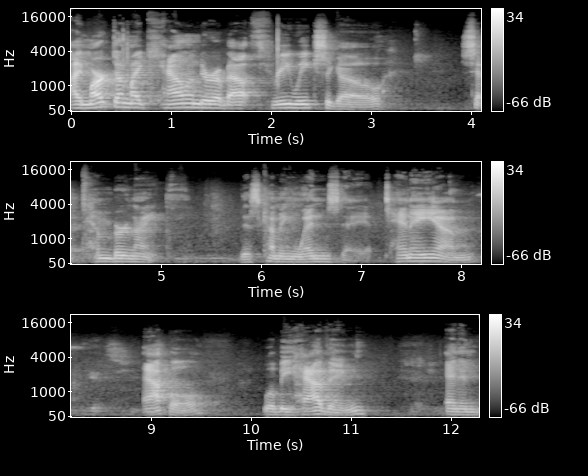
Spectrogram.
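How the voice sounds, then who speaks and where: Very slow speech with long, frequent pauses, big swings in loudness, a bright, sharp tone and audible room echo. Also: man. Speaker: computer class instructor. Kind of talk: classroom lecture.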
